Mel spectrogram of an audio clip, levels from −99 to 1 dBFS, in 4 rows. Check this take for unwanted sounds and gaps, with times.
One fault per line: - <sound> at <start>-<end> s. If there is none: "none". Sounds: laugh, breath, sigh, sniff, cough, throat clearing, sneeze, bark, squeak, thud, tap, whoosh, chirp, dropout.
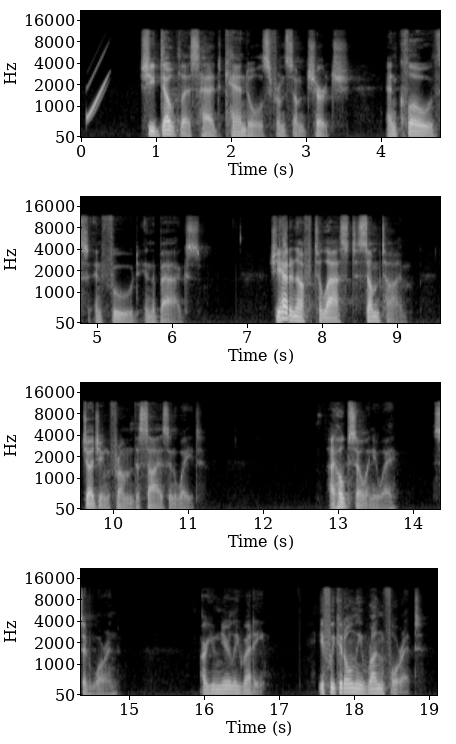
- chirp at 0.1-0.4 s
